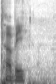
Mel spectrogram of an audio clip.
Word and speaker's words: Tubi: It's pronounced Tubby. – Yes, Tubby.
